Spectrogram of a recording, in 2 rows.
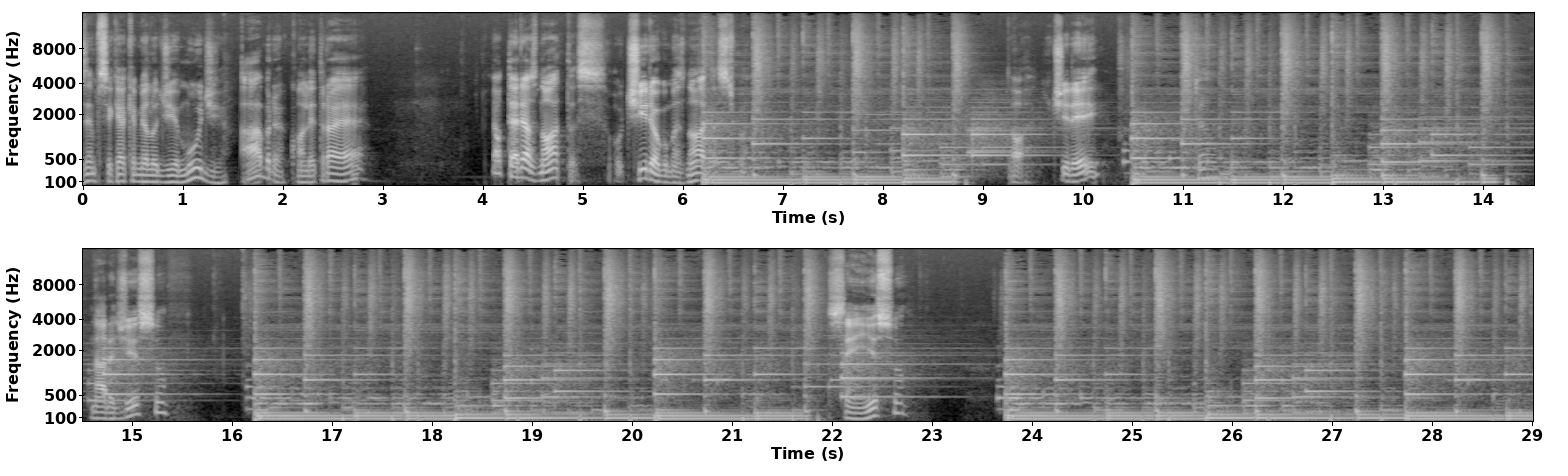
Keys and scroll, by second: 1.4 e, 7.1 space, 8.5 space, 10.0 BackSpace, 10.3 space, 13.9 space, 15.8 BackSpace, 21.5 space, 22.8 BackSpace.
